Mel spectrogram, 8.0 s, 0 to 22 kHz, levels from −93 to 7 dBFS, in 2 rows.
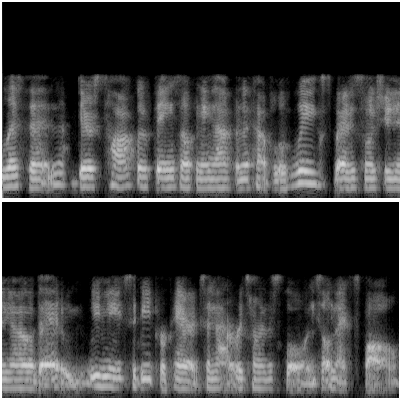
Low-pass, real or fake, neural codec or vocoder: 5.4 kHz; fake; codec, 16 kHz, 2 kbps, FreqCodec, smaller model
